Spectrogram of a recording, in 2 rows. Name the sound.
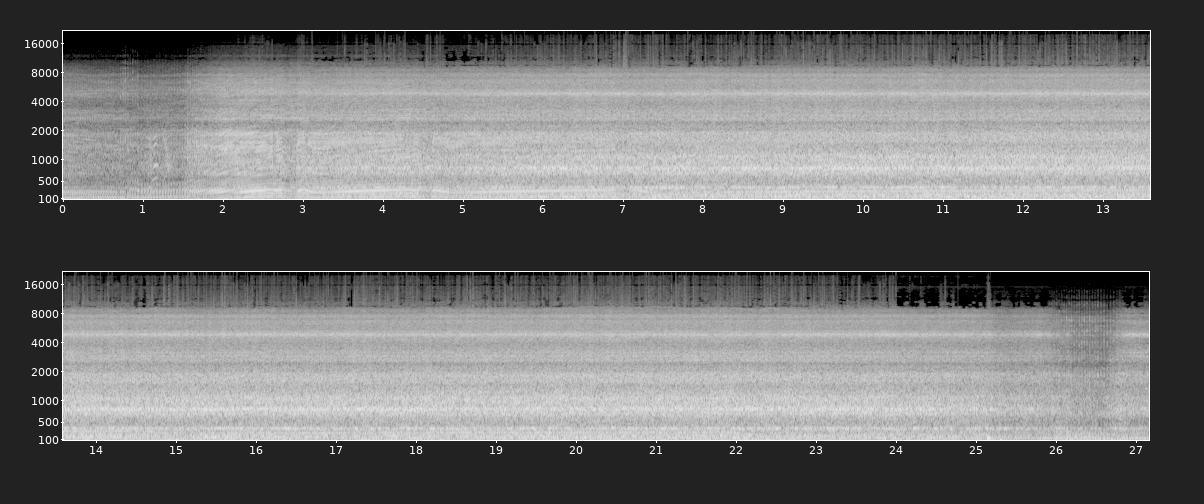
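Honda CRF250F dirt bike engine accelerating to top speed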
